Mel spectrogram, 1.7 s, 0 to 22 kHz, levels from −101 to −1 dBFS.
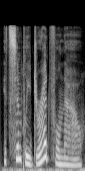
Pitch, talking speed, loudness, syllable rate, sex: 195 Hz, 140 wpm, -17 LUFS, 3.8 syllables/s, female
